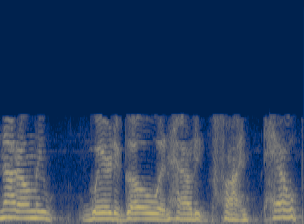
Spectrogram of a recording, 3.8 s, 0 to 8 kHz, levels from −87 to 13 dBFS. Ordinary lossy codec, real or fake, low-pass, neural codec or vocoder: AAC, 16 kbps; real; 7.2 kHz; none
